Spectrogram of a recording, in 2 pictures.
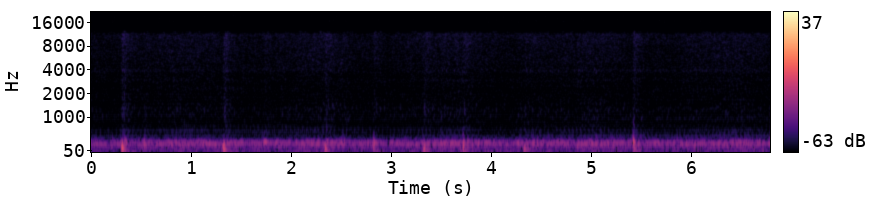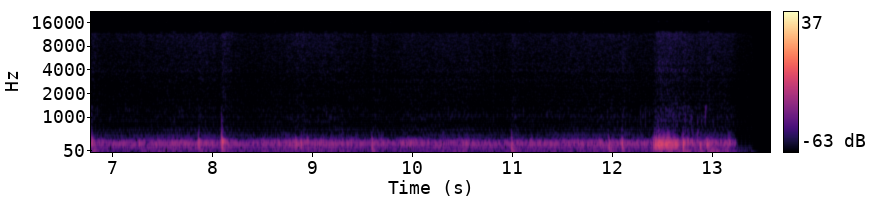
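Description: Sharp tapping beats, about one a second, over a steady low hum: Korotkoff sounds during cuff deflation.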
